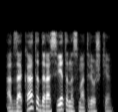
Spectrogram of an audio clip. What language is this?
Russian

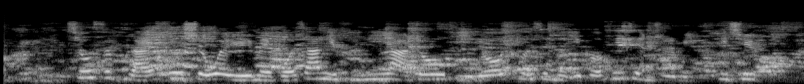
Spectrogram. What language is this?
Chinese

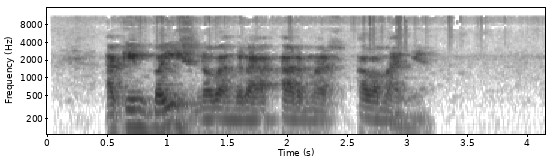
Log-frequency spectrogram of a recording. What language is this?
Catalan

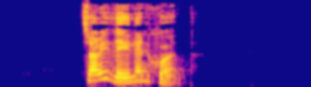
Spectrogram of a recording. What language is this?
Kabyle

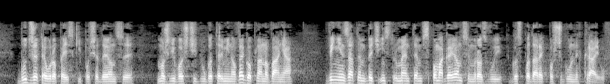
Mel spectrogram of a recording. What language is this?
Polish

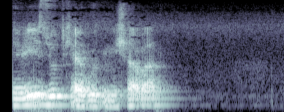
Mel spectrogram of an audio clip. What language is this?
Persian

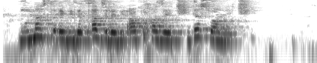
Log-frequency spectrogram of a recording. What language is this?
Georgian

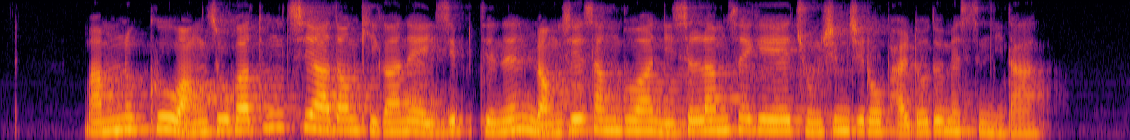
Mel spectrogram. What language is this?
Korean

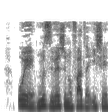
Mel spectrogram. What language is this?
Shona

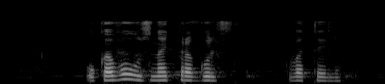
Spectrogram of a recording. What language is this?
Russian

